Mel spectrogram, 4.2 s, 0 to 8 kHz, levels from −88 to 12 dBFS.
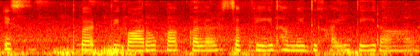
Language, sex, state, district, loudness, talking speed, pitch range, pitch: Hindi, female, Punjab, Fazilka, -17 LUFS, 140 wpm, 215-220 Hz, 220 Hz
